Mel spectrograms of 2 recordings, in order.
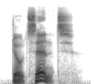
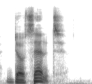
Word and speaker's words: docent: And I guess you can also emphasize the second syllable, and it's docent. And there is a little bit of a T sound. It's like there's a T in parentheses in the pronunciation guide. Docent. D-O-C-E-N-T.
